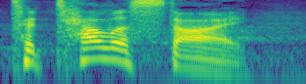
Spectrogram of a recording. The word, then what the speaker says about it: tetelestai: It's the Greek word tetelestai. You want to remember that word. Let me spell it for you. T-E-T-E-L-E-S-T-A-I. Tetelestai.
